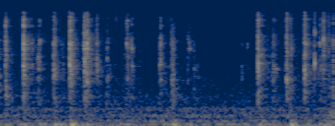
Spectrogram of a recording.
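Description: Computer keyboard typing a command during a Linux penetration-testing lab, with quick irregular keystrokes clattering quietly and steadily with no talk.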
